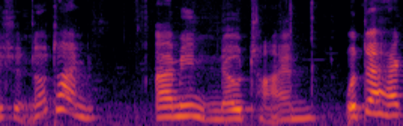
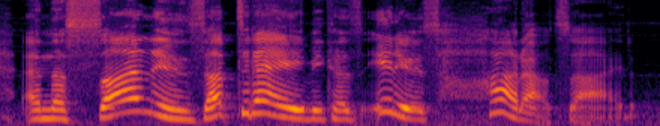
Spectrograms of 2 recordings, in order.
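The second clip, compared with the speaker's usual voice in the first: loud, deliberate TV weather-reporter delivery; 5 dB louder than usual. Repeating own line for a joke: weather reporter voice. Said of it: "I sound like a weather reporter".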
